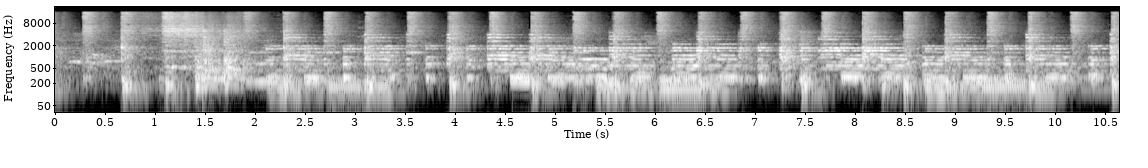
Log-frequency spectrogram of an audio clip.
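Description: Live ska band playing with a steady drum beat; from about a second in, organ-style keyboard chords are held under the beat, with a cymbal crash near the start.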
